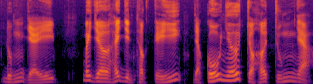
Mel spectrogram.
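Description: A man's voice: medium pitch, lively intonation, unhurried, no room sound, studio quality, lightly acted. A man voicing a jolly, patient father pig in a children's cartoon dub, playfully explaining things with a southern Vietnamese accent. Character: jolly, patient daddy pig playing along.

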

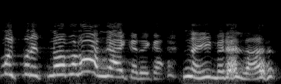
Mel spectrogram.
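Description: A woman's voice: very high voice, expressive, moderate pace, a bit bright. An actress playing a poor village mother who pleads with her son through tears, in an old film drama. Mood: tearful pleading. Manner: pleading, tearful. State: crying. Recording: dull old film soundtrack.

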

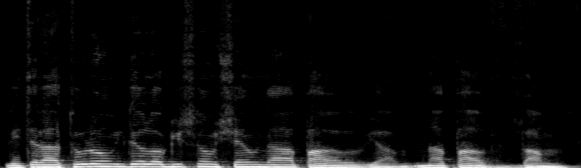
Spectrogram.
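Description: A man's voice: medium pitch, fairly even intonation, unhurried, warm tone, close to an everyday voice. A man playing an anxious, muddled, stubborn patient in a comic radio sketch, talking plaintively in folksy broken grammar.

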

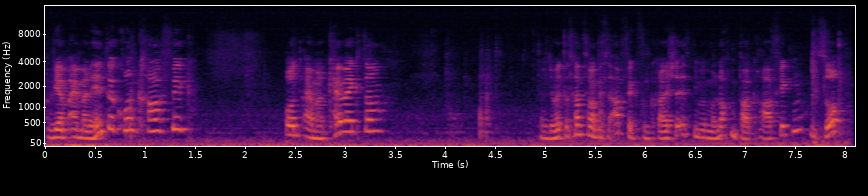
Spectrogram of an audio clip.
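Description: A man giving a casual software tutorial, rambling informally in slang and thinking aloud. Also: high voice, sing-song, quick pace, long pauses. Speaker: tutorial host. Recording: echoey room, faint background noise.

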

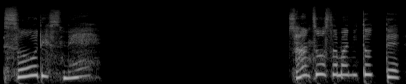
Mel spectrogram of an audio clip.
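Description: An actress voicing a gentle, melancholy young female dancer who speaks softly and politely in a game. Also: very high voice, slow pace, dry recording. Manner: soft, polite and reserved. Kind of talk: game dialogue. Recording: dry studio voice.

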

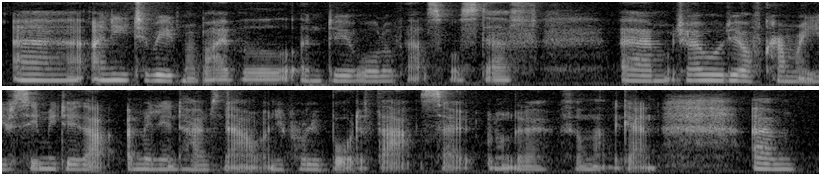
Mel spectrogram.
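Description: A woman in her thirties chatting to camera in a soft, often half-whispered way on a living room sofa, a little congested. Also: lowish voice, expressive, fairly quick, gravelly, a little hiss or hum. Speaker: vlogger. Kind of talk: casual morning chat to camera.

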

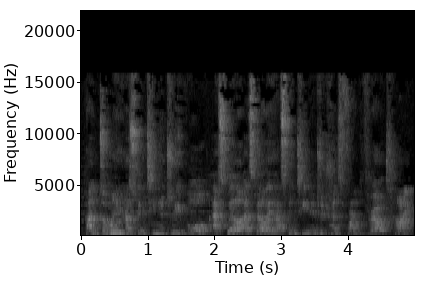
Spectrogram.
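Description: A middle-aged woman, a ballet teacher, giving a prepared educational lecture in deliberate phrases with frequent pauses. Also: fairly high pitch. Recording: echoey room, distant mic, music behind.

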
